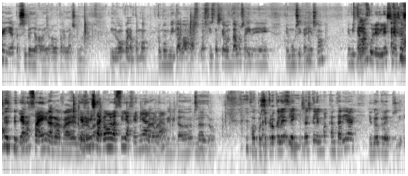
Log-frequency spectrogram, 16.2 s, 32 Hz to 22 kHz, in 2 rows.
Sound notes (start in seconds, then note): 7.8 risas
